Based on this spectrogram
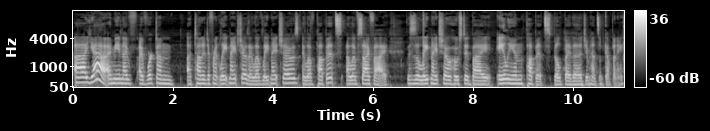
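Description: A woman with a normal speaking voice talks at a fairly quick pace, at a medium pitch with ordinary pitch variation. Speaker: comedian and writer. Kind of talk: casual chat. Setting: video call from home.

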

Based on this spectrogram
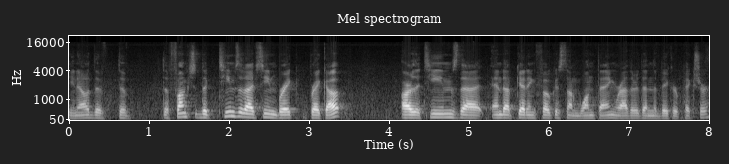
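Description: A man with a medium pitch talks at a fairly quick pace in an ordinary speaking voice. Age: 40s. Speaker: startup evangelist and investor. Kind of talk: interview at live event.

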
